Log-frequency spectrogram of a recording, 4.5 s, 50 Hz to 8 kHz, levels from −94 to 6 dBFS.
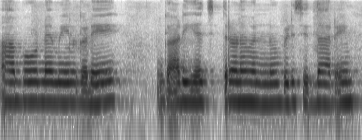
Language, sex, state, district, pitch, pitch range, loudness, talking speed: Kannada, female, Karnataka, Bidar, 200 Hz, 190-205 Hz, -14 LUFS, 90 wpm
